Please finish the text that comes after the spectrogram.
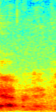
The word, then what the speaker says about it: Kaepernick: Colin Kaepernick, is that how you pronounce it? Kaepernick, yeah.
